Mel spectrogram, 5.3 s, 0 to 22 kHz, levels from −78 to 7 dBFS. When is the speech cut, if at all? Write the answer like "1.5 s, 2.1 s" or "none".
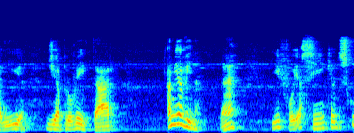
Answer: none

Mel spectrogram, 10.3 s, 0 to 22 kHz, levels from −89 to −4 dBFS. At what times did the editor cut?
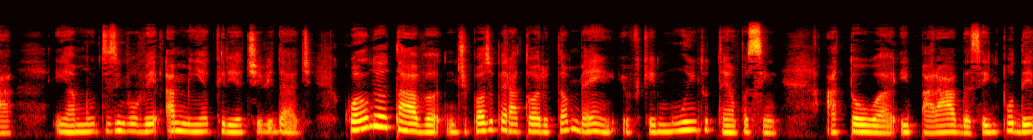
none

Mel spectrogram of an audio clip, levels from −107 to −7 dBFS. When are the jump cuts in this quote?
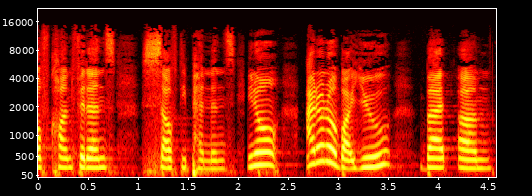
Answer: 2.1 s

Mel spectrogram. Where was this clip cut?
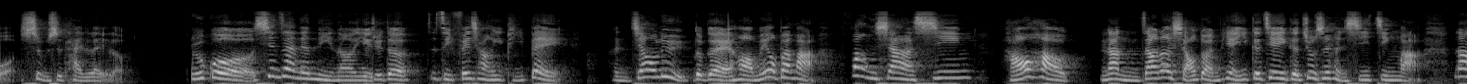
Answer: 6.9 s, 11.0 s

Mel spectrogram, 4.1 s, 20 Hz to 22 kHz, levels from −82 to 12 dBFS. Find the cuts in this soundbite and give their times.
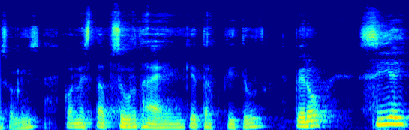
2.8 s

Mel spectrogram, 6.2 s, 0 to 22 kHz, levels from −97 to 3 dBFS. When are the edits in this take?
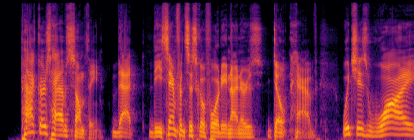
1.6 s

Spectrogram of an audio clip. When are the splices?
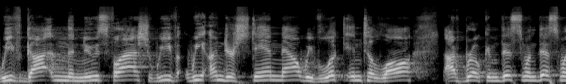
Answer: none

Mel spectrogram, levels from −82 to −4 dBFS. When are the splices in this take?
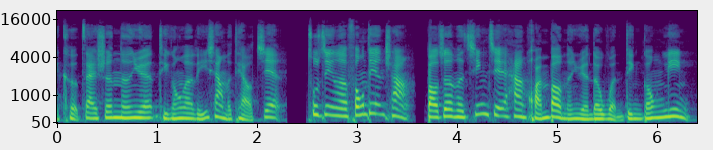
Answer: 3.5 s

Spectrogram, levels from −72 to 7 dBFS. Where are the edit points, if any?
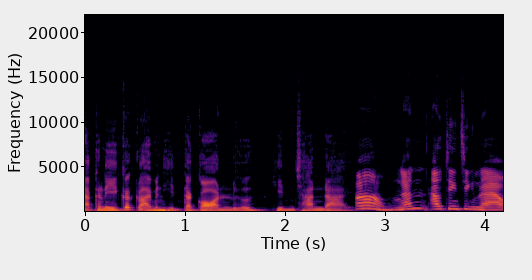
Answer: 1.8 s

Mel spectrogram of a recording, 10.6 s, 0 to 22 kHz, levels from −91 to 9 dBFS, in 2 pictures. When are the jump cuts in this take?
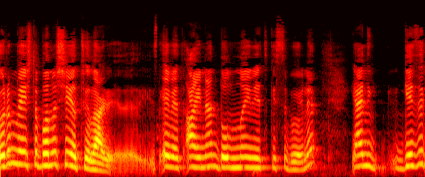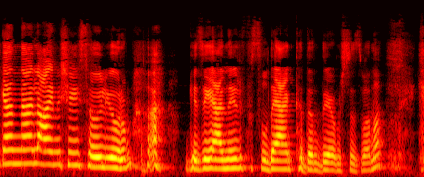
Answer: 2.0 s

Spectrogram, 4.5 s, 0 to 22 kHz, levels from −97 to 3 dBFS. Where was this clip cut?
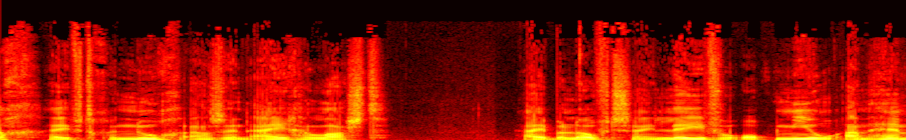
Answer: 2.5 s

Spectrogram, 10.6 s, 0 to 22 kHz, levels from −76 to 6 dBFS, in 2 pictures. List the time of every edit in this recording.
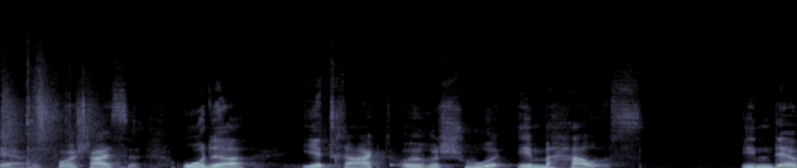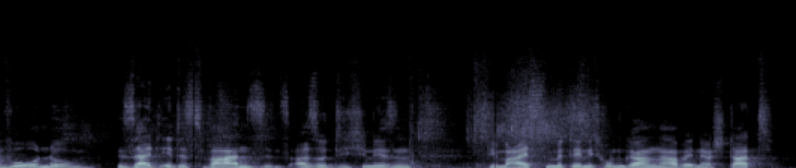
none

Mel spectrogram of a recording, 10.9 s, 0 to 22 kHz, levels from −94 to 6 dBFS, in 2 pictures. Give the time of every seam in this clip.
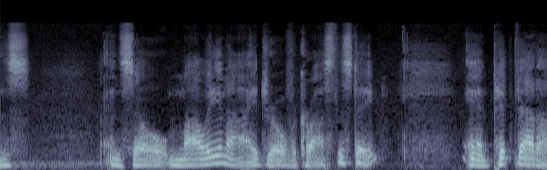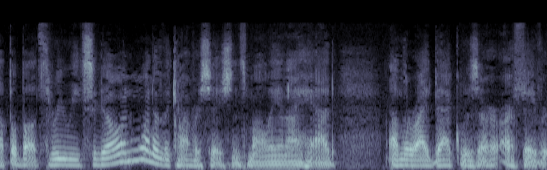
1.0 s

